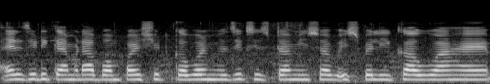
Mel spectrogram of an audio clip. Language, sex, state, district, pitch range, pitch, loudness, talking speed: Hindi, female, Bihar, West Champaran, 220-230 Hz, 225 Hz, -15 LUFS, 170 wpm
